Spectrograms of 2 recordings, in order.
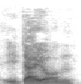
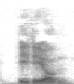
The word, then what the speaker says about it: Ideon: So it's pronounced, so the opening credits and the eye catch say Ideon, but if you listen to the actual characters as they say it, they say Ideon.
